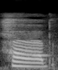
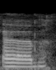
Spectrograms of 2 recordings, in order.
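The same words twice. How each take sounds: First: The H at the start is pronounced. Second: The H at the start is silent. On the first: "We don't say herb" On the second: "We don't say the H"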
